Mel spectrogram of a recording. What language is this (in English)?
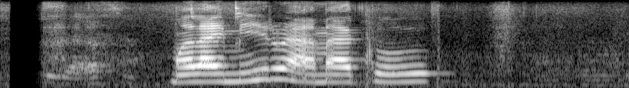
Nepali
